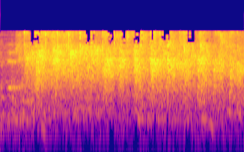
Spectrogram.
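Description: A crowd breaks into applause, many hands clapping in a dense, steady wash that holds at a fairly loud level for several seconds without fading.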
